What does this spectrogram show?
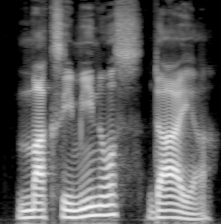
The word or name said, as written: Maximinus Daia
